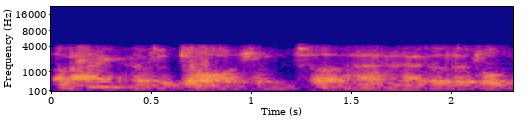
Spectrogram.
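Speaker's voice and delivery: ordinary delivery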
